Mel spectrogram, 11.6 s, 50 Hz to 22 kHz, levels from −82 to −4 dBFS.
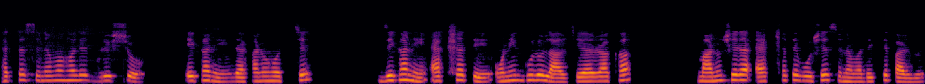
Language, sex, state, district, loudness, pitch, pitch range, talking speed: Bengali, female, West Bengal, Kolkata, -29 LUFS, 210 Hz, 195-235 Hz, 105 wpm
